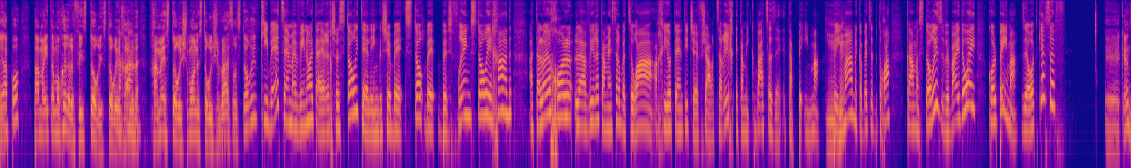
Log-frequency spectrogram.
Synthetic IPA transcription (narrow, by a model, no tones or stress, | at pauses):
japo̞paːmajit̪amo̞χeʁlefisto̞ʁist̪o̞ʁieχad̪taχameʃst̪o̞ʁiʃmo̞nest̪o̞ʁiʃvaesʁest̪o̞ʁizkibeet͡se̞mevinue̞thae̞ʁe̞χʃelsto̞ʁiteliŋɡʃe̞bestobebefʁejmsto̞ʁieχadʔatalo̞jaχo̞lːeaviʁe̞thame̞se̞ʁbe̞t͡suʁaa̰χio̞tentitʃeːfʃaʁt͡saʁiχetamikbat͡shazeʔḛthapeʔimapeimame̞kabet͡set̚betoχa | kamasto̞ʁizvebajdowe̞jko̞lpeimazeo̞dkesef | eken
